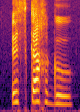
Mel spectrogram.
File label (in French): "escargot", French; documentaire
